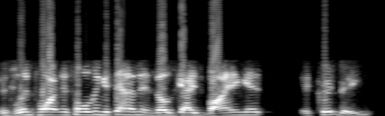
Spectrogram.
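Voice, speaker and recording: The audio is slightly dull and lo-fi, like a conference call. A man with a fairly high voice gives off-the-cuff market commentary. He is emphatic and insistent, leaning on short statements and rhetorical questions to drive each point. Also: normal speed.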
